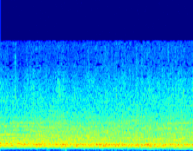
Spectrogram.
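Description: A live audience cheers and shouts in a steady, dense wash of crowd noise, loud and continuous for the whole moment with no single voice standing out.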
